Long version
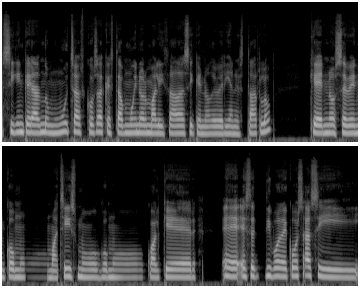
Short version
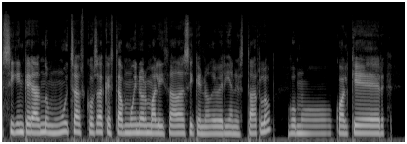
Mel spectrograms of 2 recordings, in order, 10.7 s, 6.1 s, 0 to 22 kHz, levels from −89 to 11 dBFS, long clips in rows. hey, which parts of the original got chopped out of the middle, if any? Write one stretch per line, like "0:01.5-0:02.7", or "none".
0:04.3-0:06.8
